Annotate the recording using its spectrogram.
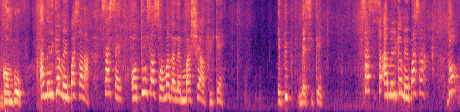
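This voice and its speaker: A man from Ivory Coast with an Ivorian French accent, giving an animated, casual political monologue at home, repeating phrases and chuckling often. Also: high voice, slight background noise. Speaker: political commentator. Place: at home in his kitchen.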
